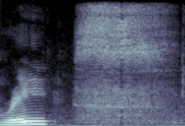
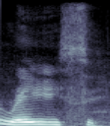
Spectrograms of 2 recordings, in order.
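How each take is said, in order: First: The word ends cleanly on the s sound. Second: An extra vowel sound follows the final s. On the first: The speaker calls it right. "mas eu tiro o E, vai ficar race" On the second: The speaker calls it wrong. "eu ia dizer race"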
